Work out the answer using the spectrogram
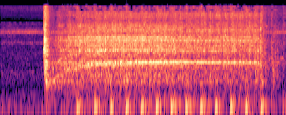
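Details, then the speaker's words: Briggs & Stratton Intek single-cylinder engine on an old mud-racing mower, choke removed and covered by hand: the starter whines and the engine chuffs over at a slow, steady crank but never catches; there is no suction because the carburetor has a hole. "Well, that's weird. You got no suction. Oh, because there's a hole right there. Remember, he did say it needed a carb."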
